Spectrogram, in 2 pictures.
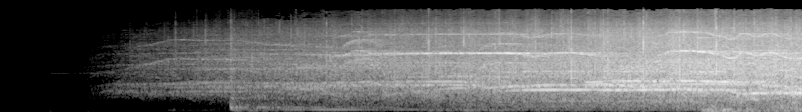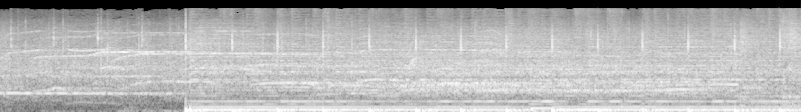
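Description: Live Celtic rock band music. After about two seconds of silence, an instrumental melody with ornamented notes fades in slowly. About ten seconds in, the full band enters loudly with drums and bass keeping a steady beat.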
